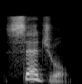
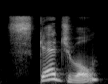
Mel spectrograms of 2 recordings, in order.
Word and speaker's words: schedule: Walker came first, and he said the word should be pronounced as schedule, the traditional pronunciation. But a later edition of his book said that schedule with the SK sound was an acceptable alternative. But he also noted that the word came into English from French, and French tended to pronounce the SCH letter combination as sh.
